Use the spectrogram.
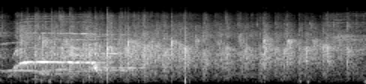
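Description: An audience at a Father's Day church service claps steadily for about five seconds for a woman arriving to give the sermon, a dense, sustained round of applause that tapers slightly toward the end.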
